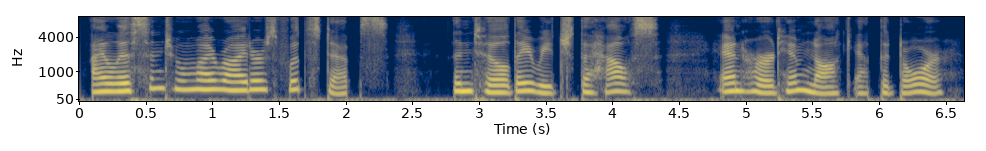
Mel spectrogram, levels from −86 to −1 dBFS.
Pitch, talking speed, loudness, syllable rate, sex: 245 Hz, 165 wpm, -18 LUFS, 4.7 syllables/s, female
